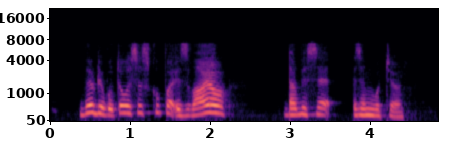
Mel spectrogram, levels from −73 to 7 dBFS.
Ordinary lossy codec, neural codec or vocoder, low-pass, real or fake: none; codec, 16 kHz, 0.5 kbps, X-Codec, HuBERT features, trained on balanced general audio; 7.2 kHz; fake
